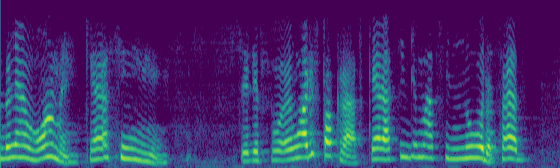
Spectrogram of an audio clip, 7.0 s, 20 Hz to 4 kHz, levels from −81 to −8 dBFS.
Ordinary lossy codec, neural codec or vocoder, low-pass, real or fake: none; codec, 32 kHz, 1.9 kbps, SNAC; 3.6 kHz; fake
